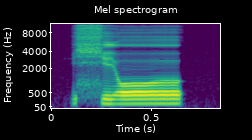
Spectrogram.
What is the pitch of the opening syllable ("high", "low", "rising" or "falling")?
high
